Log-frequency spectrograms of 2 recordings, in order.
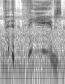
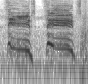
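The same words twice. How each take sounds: First: Much higher, stammered weak cry; a hurt man forcing the word out; groaned. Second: Shrieking. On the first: Wounded pilgrim calls after robbers, much higher strained groan. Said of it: "the pilgrim groaned". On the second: Wounded pilgrim shrieks for help into the darkness. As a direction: shriek it into the dark. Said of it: "he shrieked into the darkness". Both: Acted.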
